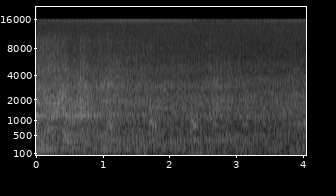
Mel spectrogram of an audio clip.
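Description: Car tyres skid and splash through water on the track.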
